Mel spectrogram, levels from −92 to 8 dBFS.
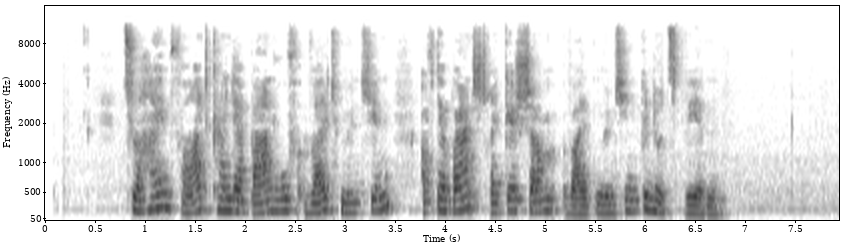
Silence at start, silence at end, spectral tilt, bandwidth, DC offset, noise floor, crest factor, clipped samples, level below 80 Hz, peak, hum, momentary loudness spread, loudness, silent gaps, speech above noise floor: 0.8 s; 1.15 s; -5 dB/octave; 11.5 kHz; under 0.1%; -64 dBFS; 18 dB; under 0.1%; -80 dBFS; -12 dBFS; none; 6 LU; -28 LUFS; none; 36 dB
